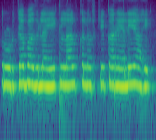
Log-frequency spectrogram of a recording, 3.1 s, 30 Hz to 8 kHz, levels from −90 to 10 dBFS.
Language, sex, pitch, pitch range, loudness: Marathi, female, 270 Hz, 265-275 Hz, -11 LUFS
